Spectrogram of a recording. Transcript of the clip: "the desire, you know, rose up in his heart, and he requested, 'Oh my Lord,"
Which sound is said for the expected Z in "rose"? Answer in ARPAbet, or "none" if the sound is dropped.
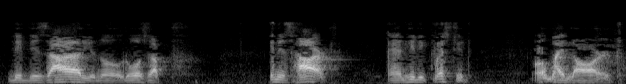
Z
